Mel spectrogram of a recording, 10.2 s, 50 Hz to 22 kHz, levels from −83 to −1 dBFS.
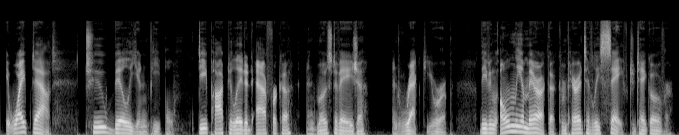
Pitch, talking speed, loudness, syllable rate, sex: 100 Hz, 135 wpm, -19 LUFS, 5.7 syllables/s, male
